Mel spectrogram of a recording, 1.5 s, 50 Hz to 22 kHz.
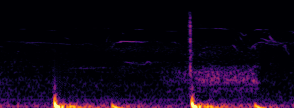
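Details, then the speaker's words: Normal heartbeat in a children's health program about the heart and circulation: steady paired low lub-dub thumps at about 85 beats a minute. "I hear something listen closely and see if you can hear it too it sounds like ldb ldb"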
